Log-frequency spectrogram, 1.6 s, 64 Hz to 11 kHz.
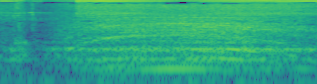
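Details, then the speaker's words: Renault Zoe ZE40 after motor bearing replacement, running in drive: a steady high whine from the motor, which sounds healthy and far better than before, over a slight mechanical rustle from the reduction gear, which has no oil yet. "so there's no um there's no oil in the reduction gear so you get that slight mechanical noise but the high pitched one is the motor yeah I think that's fine"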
